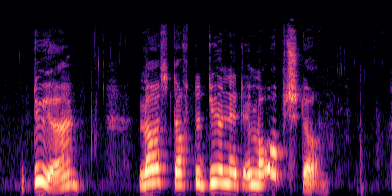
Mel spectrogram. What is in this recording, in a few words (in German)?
"Dür" im Satz; heimatfreunde weibern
